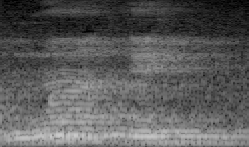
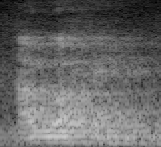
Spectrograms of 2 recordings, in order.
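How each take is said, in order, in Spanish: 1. El sonido gu es nasalizado. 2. El sonido gu es oral. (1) "Pero cuando yo digo mua" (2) "No es aguajé, Gua sería la G normal"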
